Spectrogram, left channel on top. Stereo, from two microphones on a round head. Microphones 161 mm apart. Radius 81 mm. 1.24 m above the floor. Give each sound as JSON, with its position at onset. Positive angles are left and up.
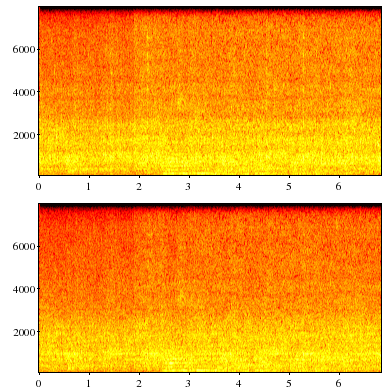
{"t": 0.0, "sound": "running water", "side_deg": 50, "distance_m": 3.0}
{"t": 2.4, "sound": "a woman speaking", "side_deg": 60, "distance_m": 6.0}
